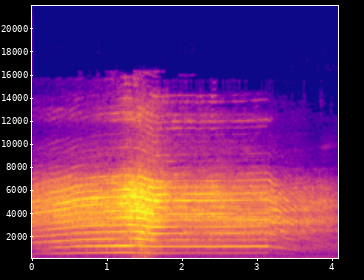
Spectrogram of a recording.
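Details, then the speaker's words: O.S. Speed B21 Adam Drake nitro engine with new J&T ceramic bearings and a 6.5 mm venturi, J21 carburettor, richened: the gargling rich note clears to a high, crisp, steady buzz at high revs, then drops away. "It's going to sound like it's gargling, and then not gargling as much, and then when it gets that nice crisp sound coming by you."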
